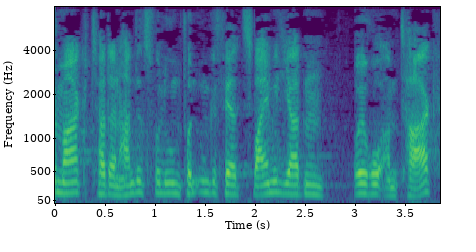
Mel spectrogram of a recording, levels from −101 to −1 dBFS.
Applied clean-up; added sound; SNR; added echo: none; none; none; none.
